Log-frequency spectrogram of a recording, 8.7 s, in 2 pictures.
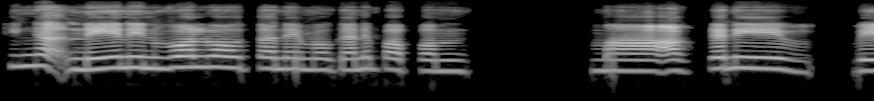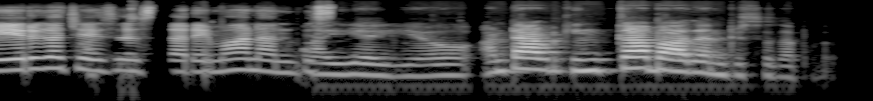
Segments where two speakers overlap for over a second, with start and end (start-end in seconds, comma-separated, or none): none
